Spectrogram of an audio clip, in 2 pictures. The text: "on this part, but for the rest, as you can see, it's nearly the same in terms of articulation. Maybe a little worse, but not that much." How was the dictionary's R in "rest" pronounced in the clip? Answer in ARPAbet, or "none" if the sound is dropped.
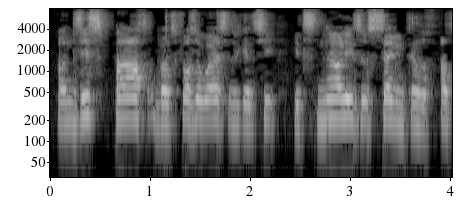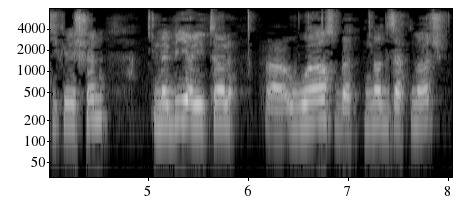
W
